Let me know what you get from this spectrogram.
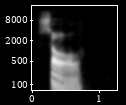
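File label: "sole", American English; gcompris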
